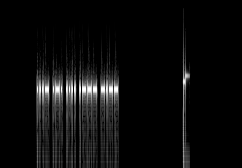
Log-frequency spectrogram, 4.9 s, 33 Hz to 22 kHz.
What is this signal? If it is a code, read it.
Morse code, heard as a keyed tone, about 44 wpm, 690 Hz. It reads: VRHJY
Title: Code Groups - 5 Letter:Numbers - 45wpm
